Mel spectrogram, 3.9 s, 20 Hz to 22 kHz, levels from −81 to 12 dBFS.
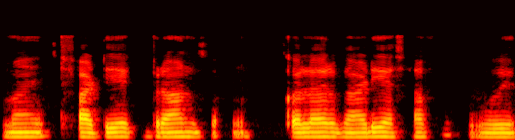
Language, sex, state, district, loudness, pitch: Konkani, male, Goa, North and South Goa, -19 LUFS, 125 Hz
